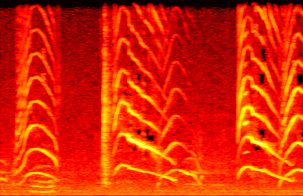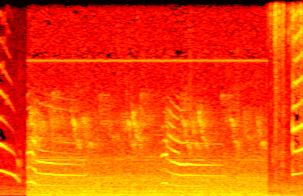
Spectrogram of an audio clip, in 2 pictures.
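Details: Kitten meows from a compilation, three clear high arching mews in the first half, then a cut to a noisier scene with fainter mewing under broadband noise.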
